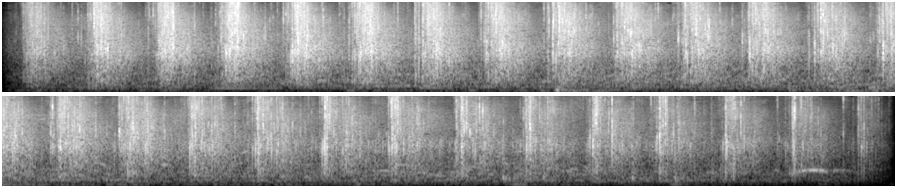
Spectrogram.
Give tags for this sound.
applaud applauding applause audience auditorium group hand-clapping Holophone theatre

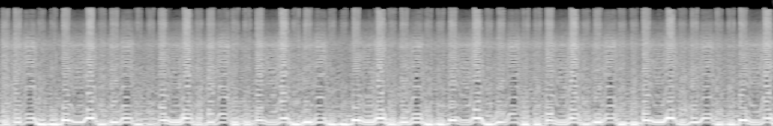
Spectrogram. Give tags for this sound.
dry loop

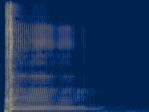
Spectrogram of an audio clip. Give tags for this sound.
click blade blades-sound knife field-recording vibration shot glitch high sound percussion recording

